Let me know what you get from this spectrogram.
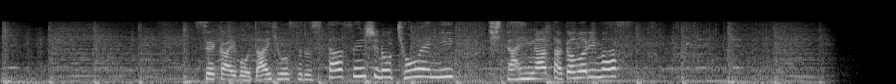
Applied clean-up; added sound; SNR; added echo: none; none; none; none.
